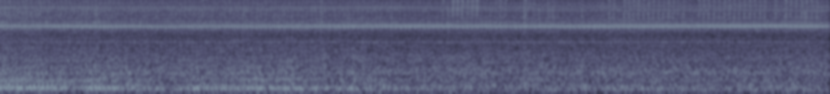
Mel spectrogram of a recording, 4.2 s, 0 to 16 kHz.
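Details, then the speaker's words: Hitachi Yutaki S 14 kW heat pump outdoor unit (RAS-5WHVNP): the compressor winds down almost to zero, apparently because domestic hot water heating has ended. Steady low hum with a faint fixed tone. Normal ramp-down. "zwalnia praktycznie do zera bo my chyba zakończył się proces podgrzewania ciepłej wody użytkowej w środku łóżku"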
